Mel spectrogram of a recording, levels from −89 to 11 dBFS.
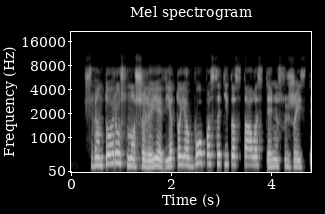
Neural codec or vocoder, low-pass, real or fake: vocoder, 24 kHz, 100 mel bands, Vocos; 10.8 kHz; fake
